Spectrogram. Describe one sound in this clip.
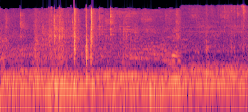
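Ice clinks in a plastic cup.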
